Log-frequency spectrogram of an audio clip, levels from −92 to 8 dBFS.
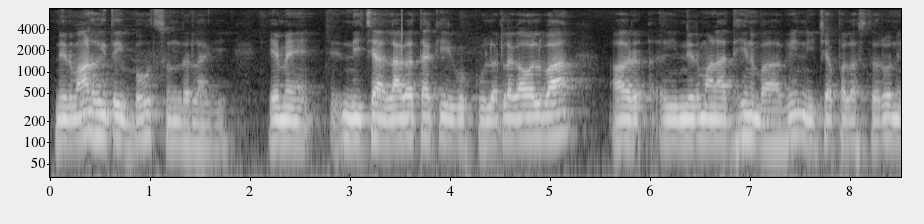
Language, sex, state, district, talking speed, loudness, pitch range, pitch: Bhojpuri, male, Bihar, Muzaffarpur, 170 wpm, -15 LUFS, 105-115 Hz, 110 Hz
